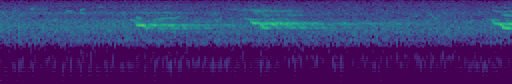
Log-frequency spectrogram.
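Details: Buff-crested bustard (Lophotis gindiana) in Buffalo Springs National Reserve, Samburu, Kenya, giving three short, high, slightly buzzy notes at uneven intervals over two seconds, with a steady background hiss.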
